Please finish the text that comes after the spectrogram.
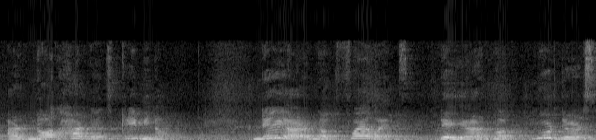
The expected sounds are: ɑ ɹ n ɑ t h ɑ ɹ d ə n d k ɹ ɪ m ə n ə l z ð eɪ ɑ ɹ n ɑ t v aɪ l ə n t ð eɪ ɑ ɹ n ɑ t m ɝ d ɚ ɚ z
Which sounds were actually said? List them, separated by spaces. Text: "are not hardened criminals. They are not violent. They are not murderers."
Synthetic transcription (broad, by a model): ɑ ɹ n ɑ t h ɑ ɹ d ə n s k ɹ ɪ m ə n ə l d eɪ ɑ ɹ n ɑ t f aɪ l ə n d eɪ ɑ ɹ n ɑ t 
